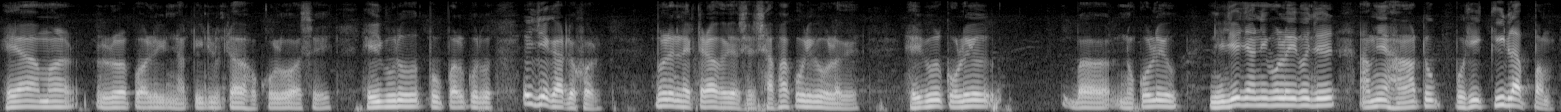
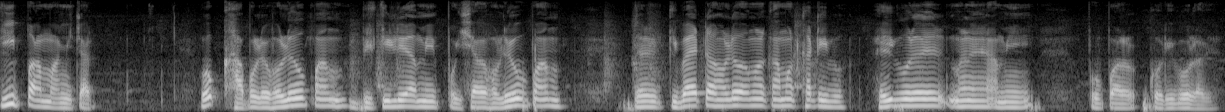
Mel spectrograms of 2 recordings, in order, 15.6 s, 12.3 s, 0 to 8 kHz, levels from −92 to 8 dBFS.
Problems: background sounds at intervals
